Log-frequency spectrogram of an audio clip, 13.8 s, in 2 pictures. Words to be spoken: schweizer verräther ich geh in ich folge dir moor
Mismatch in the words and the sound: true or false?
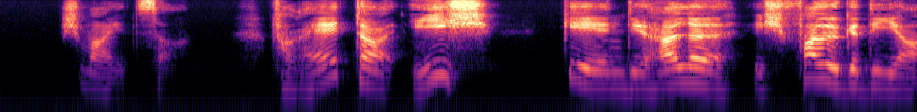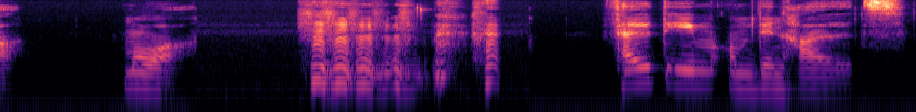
true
